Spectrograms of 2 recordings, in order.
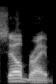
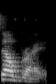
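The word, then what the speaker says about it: Cellebrite: it is it is Celbrite, by the way. Even people want to say Celbrite because there's a little e stuck in there.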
